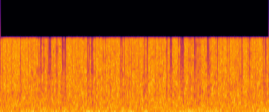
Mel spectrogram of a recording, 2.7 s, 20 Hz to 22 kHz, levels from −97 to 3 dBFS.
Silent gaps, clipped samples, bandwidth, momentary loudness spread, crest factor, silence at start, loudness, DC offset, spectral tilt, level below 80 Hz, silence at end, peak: none; under 0.1%; 5.4 kHz; 2 LU; 6 dB; 0 s; -5 LUFS; under 0.1%; -3 dB/octave; -18 dBFS; 0 s; 0 dBFS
